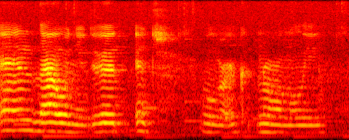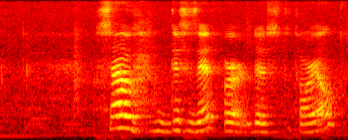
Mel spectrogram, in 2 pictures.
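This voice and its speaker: Speaking very slowly with long, frequent pauses, a woman with a non-native accent uses a medium pitch and ordinary pitch variation, and room echo is audible. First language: not English. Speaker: tech tutorial youtuber. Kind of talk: tutorial. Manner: halting.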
